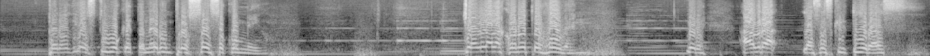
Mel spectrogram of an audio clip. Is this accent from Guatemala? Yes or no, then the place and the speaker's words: yes; Guatemala; moved away; El recuerdo que yo tengo cuando yo me vine de Guatemala, soy de Guatemala.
